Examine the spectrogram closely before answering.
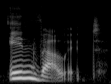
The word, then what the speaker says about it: invalid: person who is sick is called an invalid with the stress on the first syllable a sick person and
